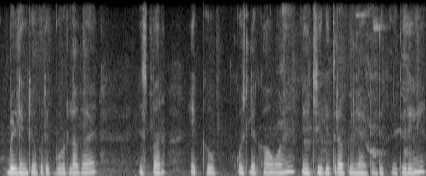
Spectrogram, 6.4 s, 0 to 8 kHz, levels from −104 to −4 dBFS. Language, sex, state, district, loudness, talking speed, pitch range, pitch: Hindi, female, West Bengal, Purulia, -33 LUFS, 205 wpm, 180-195 Hz, 190 Hz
